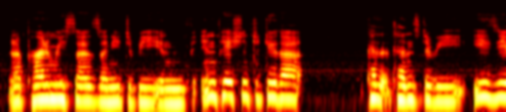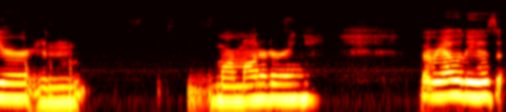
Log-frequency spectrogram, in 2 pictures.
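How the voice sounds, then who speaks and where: A woman giving a candid, rambling confessional vlog, sounding frustrated and halting as she talks indoors. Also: medium pitch, dry recording. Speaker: personal vlogger. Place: indoors in an apartment.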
